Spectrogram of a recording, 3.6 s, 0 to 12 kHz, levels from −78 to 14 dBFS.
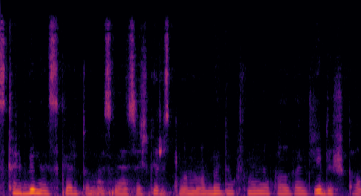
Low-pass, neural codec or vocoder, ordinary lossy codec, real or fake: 10.8 kHz; codec, 44.1 kHz, 2.6 kbps, SNAC; AAC, 64 kbps; fake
